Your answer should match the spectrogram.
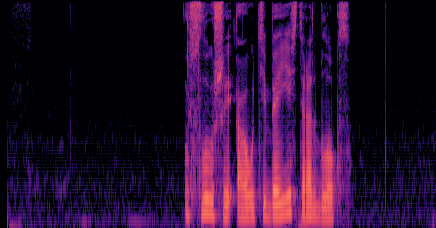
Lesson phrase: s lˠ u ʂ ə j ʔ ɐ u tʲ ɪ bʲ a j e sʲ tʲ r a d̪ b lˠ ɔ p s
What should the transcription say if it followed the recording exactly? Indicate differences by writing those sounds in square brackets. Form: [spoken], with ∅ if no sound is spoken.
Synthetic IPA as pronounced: s lˠ u ʂ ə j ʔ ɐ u tʲ ɪ bʲ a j e sʲ tʲ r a d̪ b lˠ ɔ [k] s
